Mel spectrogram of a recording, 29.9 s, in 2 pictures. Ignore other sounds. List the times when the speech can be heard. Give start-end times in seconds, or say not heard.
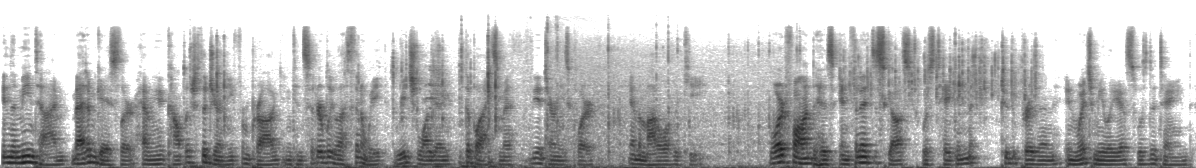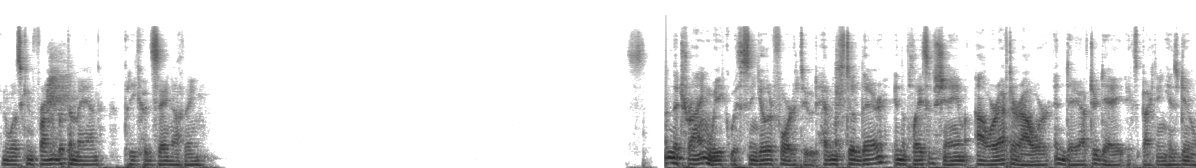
0.0-8.8, 9.6-17.6, 22.9-29.8.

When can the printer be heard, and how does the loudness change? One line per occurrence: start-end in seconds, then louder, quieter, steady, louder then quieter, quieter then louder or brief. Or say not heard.
not heard.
